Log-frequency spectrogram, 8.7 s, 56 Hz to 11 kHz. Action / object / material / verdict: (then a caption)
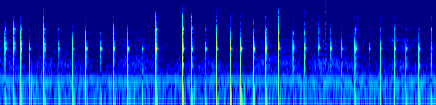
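tap / small wooden chopping board / wood / none. A small, solid wooden chopping board is held up and tapped with fingertips and with a wooden pencil. About 30 quick, dry knocks ring near 960 Hz with a brief bright click and die away almost at once. The taps vary in strength, with a faint low hum underneath.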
